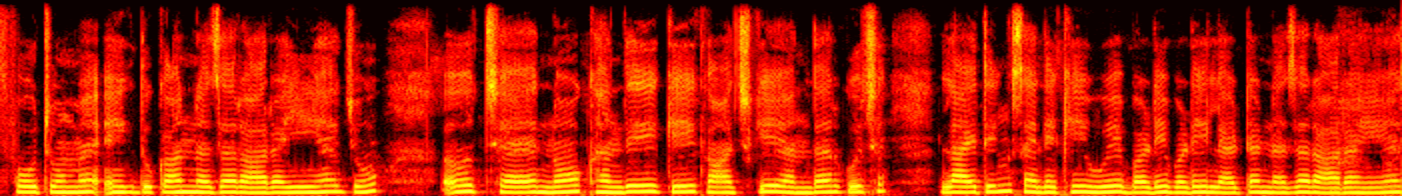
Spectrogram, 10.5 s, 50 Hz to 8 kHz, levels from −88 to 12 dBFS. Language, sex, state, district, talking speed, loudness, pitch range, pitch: Hindi, female, Bihar, Madhepura, 165 wpm, -12 LUFS, 220-235 Hz, 225 Hz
